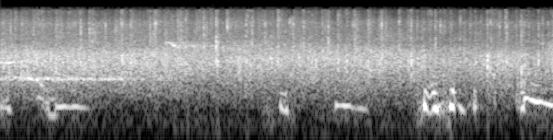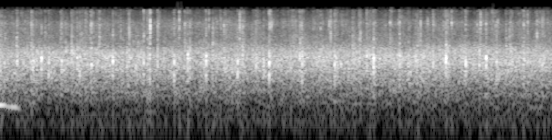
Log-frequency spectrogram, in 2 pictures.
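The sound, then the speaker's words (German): Sustained audience applause, a dense, steady wash of many hands clapping for about eleven seconds, with a few brief voices calling out in the first half. “Noch ein Applaus”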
